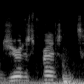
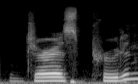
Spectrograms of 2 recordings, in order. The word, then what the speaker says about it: jurisprudence: There was a chap with a jurispresence fetish. I'm not sure if I'm pronouncing that correctly because I've only seen that word written. Jurisprudence? Prudence. Jurisprudence fetish, rather. Sorry, Right, yes.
